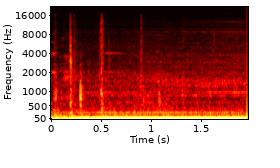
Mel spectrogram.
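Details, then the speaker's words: 2004 BMW Z4 E85 convertible top: its pump motor was found dry of water, but a hydraulic hinge was leaking, and the fluid was topped off. The top unlocks, then the pump drones with uneven crackles and ticks, noisy while bleeding a lot of air. "unlocks bleeding air a lot of air a lot of noise"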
